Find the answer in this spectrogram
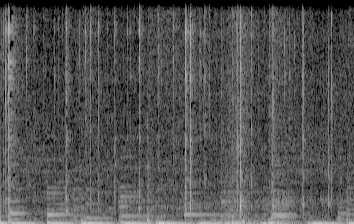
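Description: Background music with a pulsing bass line, over carbonated water being poured onto ice in a glass, fizzing with fine crackles.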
